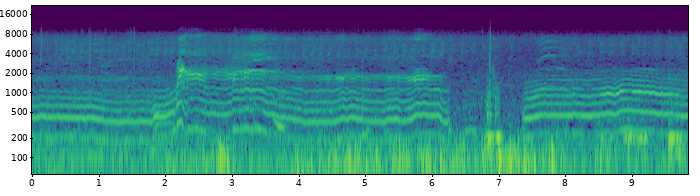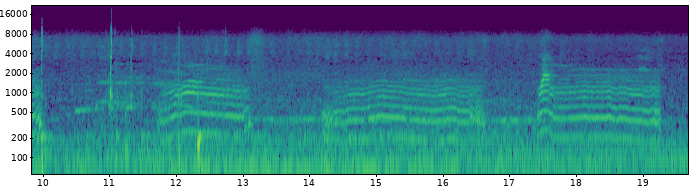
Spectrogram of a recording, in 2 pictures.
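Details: Cats at play, billed as unsuccessful love, trading a run of wavering, moaning yowls separated by short pauses, a brief lull halfway through, with low background rumble and occasional clicks.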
